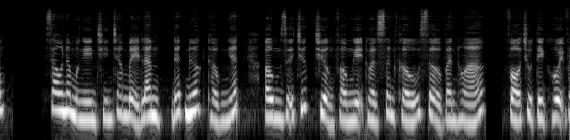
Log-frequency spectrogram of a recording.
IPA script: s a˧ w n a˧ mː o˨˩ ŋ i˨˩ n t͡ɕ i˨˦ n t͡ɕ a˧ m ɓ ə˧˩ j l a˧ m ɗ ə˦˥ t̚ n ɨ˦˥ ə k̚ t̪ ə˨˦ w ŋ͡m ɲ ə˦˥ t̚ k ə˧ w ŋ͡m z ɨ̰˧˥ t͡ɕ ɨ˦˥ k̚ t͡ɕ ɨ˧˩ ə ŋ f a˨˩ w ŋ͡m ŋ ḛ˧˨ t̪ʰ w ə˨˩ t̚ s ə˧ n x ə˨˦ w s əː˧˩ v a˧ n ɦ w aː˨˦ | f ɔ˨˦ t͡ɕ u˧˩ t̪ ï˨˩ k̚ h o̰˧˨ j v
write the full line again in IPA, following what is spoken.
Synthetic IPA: s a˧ w n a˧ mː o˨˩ ŋ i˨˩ n t͡ɕ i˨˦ n t͡ɕ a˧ m ɓ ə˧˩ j l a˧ m ɗ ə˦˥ t̚ n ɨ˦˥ ə k̚ t̪ʰ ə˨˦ w ŋ͡m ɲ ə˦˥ t̚ ʔ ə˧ w ŋ͡m z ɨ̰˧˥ t͡ɕ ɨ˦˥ k̚ t͡ɕ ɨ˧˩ ə ŋ f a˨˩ w ŋ͡m ŋ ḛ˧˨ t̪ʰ w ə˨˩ t̚ s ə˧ n x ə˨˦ w s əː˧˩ v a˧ n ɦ w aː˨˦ | f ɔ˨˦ t͡ɕ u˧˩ t̪ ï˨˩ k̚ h o̰˧˨ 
